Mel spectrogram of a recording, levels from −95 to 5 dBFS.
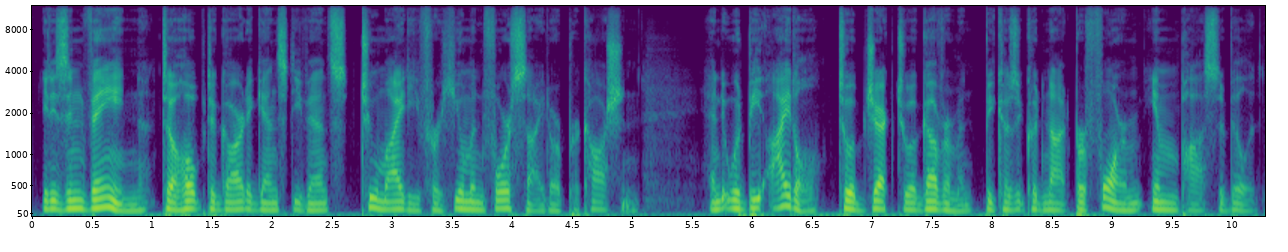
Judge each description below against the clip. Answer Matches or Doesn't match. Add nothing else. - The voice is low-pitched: Matches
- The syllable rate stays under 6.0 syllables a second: Matches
